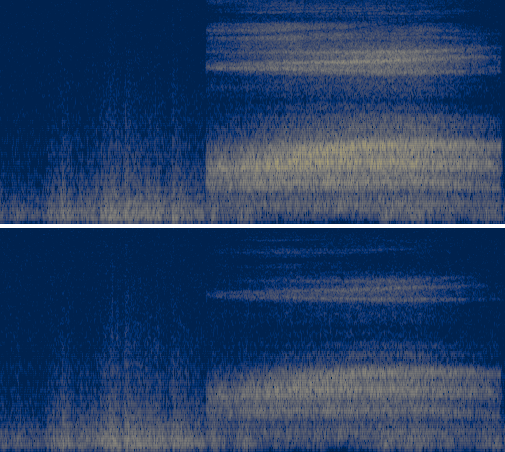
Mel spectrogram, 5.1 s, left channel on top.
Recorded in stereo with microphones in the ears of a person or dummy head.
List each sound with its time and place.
2.1 s breathing: 45° left (ahead or behind)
